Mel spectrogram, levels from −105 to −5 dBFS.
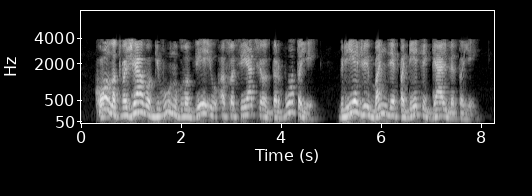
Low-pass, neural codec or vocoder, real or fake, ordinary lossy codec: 7.2 kHz; none; real; AAC, 16 kbps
